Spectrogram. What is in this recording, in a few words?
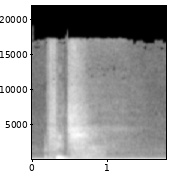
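"fiets", Dutch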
